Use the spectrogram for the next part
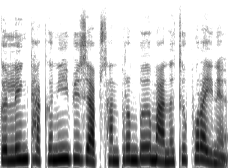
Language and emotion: Bodo, neutral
